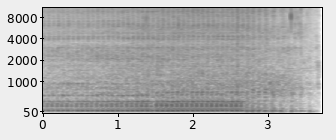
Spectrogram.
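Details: 1998 Honda Foreman 450 ATV after voltage regulator replacement: single-cylinder thump picks up smoothly when revved and settles back evenly; charging voltage about 13.8 V running, up to 14 V when revved; running healthy.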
